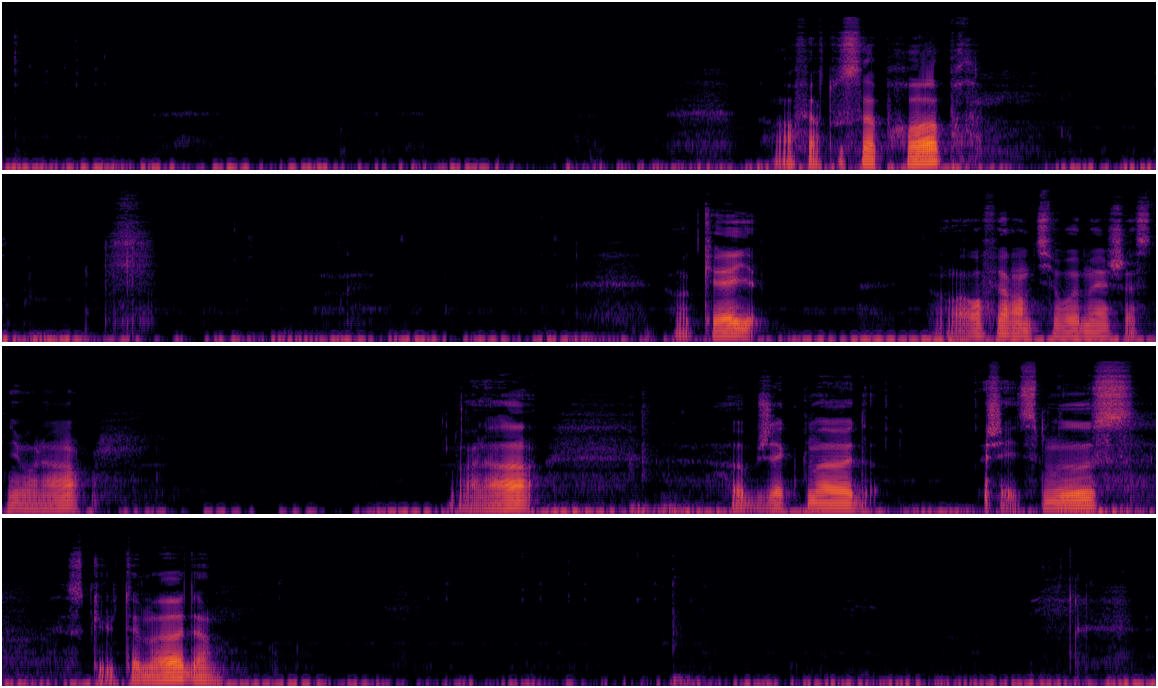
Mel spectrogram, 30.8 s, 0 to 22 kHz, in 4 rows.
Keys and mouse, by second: 10.2-16.8 drag, 20.8 ctrl+Tab, 22.0 right click, 22.9 ctrl+Tab, 24.8-30.7 drag.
